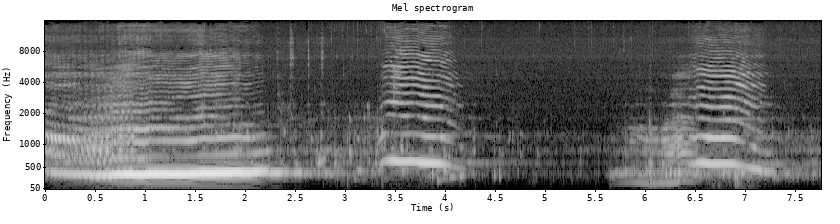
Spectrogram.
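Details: Humpback whales singing underwater, filmed with Panasonic and Sony cameras in Easydive housings: a long, slightly rising moan of about two seconds, then two shorter harmonic calls that slide downward, each separated by brief silence.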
